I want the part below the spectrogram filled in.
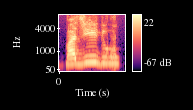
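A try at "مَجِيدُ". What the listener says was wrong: আপনার বানান ঠিক আছে কিন্তু উচ্চারণে একটু টান হয়ে যাচ্ছে, এরকম মা, মাজিদু, সবাই শুনেন, শুধু বলেন মাজিদু। মাজি বলা যাবে না, জি টান দেওয়া যাবে না, মাজিদু। মা এবং দু এখানে যতটুকু টান দিছেন জিমেও ঠিক অতটুকুই হবে, মাজিদু।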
